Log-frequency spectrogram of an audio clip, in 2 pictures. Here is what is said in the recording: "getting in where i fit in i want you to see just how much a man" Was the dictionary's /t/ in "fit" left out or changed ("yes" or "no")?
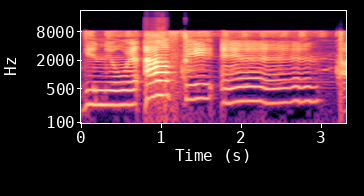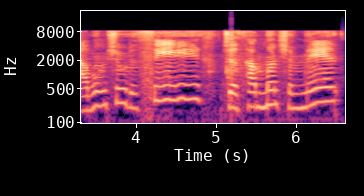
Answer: yes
